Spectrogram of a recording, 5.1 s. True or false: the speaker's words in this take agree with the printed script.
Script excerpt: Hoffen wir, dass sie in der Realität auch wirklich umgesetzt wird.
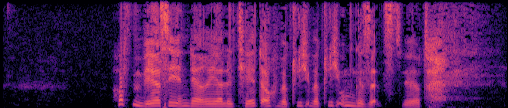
false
